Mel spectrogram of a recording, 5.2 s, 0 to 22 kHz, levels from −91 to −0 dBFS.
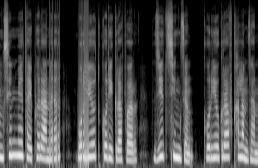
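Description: Processor overload crackle hits the speech from 1.0 to 1.97 s, where around thirty silent dropouts, fitting missed buffers of about 10 ms, tear it into gritty crackle.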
